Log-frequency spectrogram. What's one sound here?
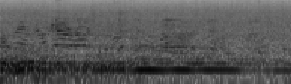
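Tyres hiss on a wet road as a vehicle drives past.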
